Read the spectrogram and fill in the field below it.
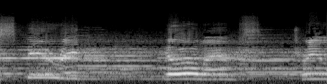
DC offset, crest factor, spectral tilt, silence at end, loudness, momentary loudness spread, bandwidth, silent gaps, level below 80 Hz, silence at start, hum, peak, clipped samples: under 0.1%; 14 dB; -2 dB/octave; 0 s; -15 LUFS; 13 LU; 9.6 kHz; none; -60 dBFS; 0 s; none; -2 dBFS; under 0.1%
